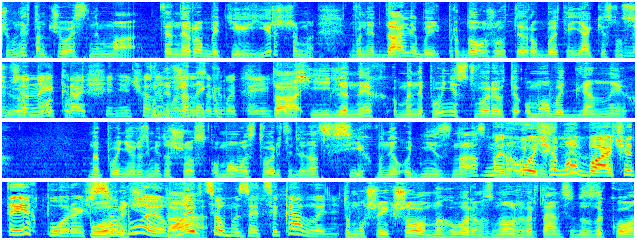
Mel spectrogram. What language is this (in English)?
Ukrainian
